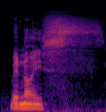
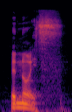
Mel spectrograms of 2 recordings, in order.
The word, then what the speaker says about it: Benoist: Without the last T, Benoist. – Benoist. – Yeah. – Okay. – At least that's how she pronounces it.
